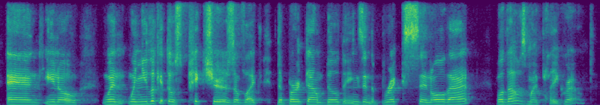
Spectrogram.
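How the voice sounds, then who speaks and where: A man with a New York accent, high-pitched, with ordinary pitch variation and a moderate pace. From New York City, South Bronx. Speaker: cancer survivor and real estate investor. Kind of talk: interview testimony.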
